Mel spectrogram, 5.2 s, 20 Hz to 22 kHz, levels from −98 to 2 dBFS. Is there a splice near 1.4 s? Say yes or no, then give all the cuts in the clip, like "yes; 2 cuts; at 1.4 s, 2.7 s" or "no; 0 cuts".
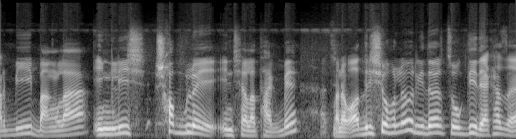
no; 1 cut; at 3.1 s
